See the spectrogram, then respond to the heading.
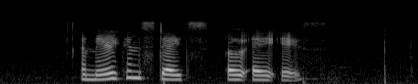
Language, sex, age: English, female, 19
